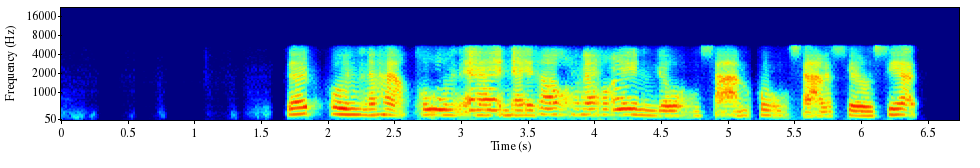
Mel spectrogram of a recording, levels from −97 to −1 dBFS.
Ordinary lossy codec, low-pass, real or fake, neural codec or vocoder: none; 5.4 kHz; fake; codec, 16 kHz, 0.5 kbps, FreqCodec, smaller model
